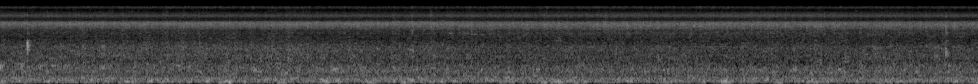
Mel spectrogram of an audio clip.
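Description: Muddy floodwater pouring over a curved masonry dam spillway and churning into white water below, a steady rushing of water: the river running in flood after heavy rain.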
